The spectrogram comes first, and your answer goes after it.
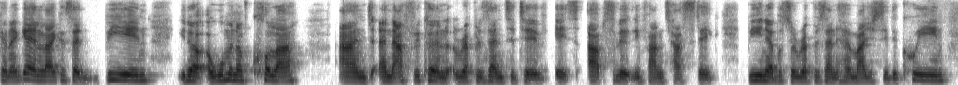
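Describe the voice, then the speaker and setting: A woman's voice: low-pitched, a bit bright, no echo. A woman being interviewed over a video call, speaking enthusiastically with frequent superlatives and hesitant fillers. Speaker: guest. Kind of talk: online interview.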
